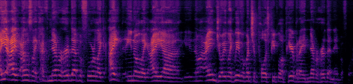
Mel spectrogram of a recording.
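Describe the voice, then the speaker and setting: The speech rushes along at a very fast pace with hardly any pauses. Noticeable background noise runs underneath. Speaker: interviewer. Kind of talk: casual interview questions.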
